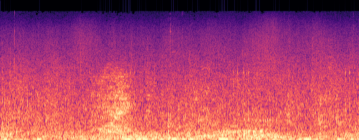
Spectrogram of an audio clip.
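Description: Strong wind blows steadily.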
